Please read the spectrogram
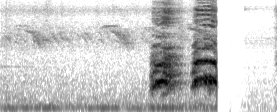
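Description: A rooster crowing: two loud pitched calls about a second in, cut off abruptly.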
